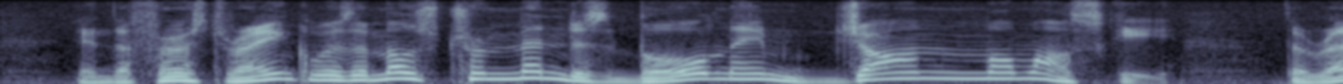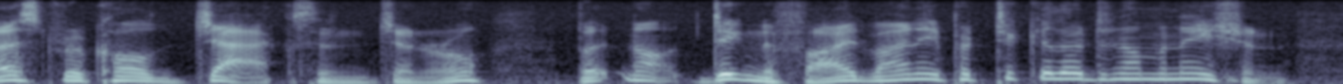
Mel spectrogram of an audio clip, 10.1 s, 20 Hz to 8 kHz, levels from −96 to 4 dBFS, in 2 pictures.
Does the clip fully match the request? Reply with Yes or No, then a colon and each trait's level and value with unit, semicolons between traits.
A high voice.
No: medium, 155 Hz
